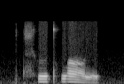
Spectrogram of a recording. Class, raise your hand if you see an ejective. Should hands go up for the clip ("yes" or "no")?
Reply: no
